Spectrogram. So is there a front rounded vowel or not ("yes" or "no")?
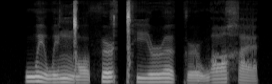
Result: no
